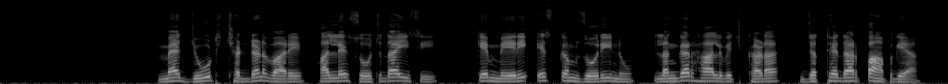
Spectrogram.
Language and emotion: Punjabi, neutral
